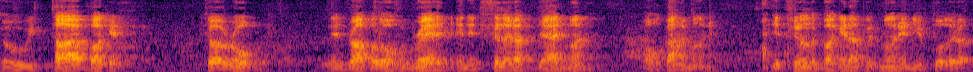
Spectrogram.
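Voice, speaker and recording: The speaker moves at a fairly quick pace with ordinary pitch variation and long, frequent pauses. Noticeable background noise is present throughout. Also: man, medium pitch for a man. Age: 80s+. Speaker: war veteran. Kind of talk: interview answer.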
